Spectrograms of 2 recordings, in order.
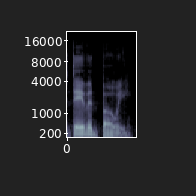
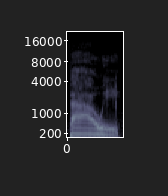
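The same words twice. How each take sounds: First: "Bowie" said as BOH-ee; first syllable of "Bowie" rhymes with go; American Bowie. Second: "Bowie" said as BOW-ee, rhyming with wowie; quiet "Bowie" with first syllable like "now"; British-style Bowie. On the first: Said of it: "can't say Bowie". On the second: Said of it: "when you say [name]". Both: Shown as a demonstration.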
